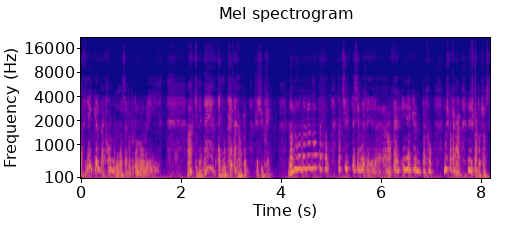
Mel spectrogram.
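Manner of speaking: high, soft whining plea; whiny pleading. Acted. Ernest begging the boss for one incantation, high and whiny. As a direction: beg like a nervous little sidekick.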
